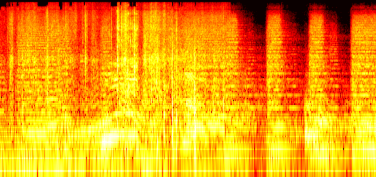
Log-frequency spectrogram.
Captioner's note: riverbeast roars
